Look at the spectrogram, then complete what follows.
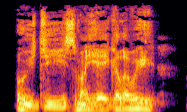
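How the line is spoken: Hoarse rasp. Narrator (Russian): прохрипел Юдин

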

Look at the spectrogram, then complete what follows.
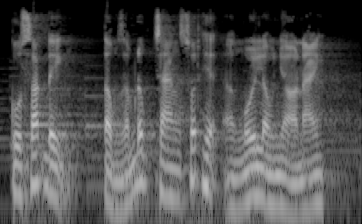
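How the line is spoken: Cold question. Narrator (Vietnamese): Tưởng Vĩ Quốc lạnh lùng hỏi

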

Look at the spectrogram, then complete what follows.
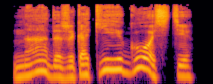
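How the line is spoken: Sudden creaky ruler's voice. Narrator (Russian): Вдруг проскрипел правитель Нолда

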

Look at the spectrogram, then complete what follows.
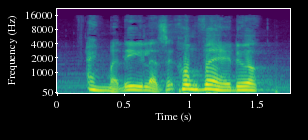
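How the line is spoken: Anxious shout. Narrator (Vietnamese): Chủ Tĩnh Như sốt ruột hét lên

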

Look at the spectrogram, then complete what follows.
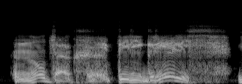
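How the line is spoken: Exhaled. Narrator (Russian): выдохнул

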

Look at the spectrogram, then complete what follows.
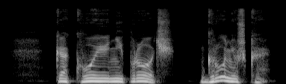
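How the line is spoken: Sad reply. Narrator (Russian): грустно ответила Аксинья Захаровна

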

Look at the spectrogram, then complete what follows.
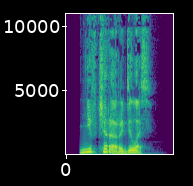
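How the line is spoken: Sudden snort. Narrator (Russian): неожиданно хмыкнула Татьяна

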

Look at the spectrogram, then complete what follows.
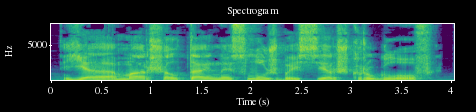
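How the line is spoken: Growled. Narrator (Russian): прорычал Сергей

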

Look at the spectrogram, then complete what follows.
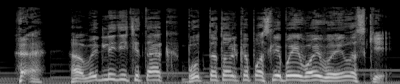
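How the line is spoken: Recruit's short laugh. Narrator (Russian): хохотнул новобранец

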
